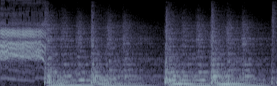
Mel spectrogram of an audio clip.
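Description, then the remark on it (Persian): A man wails loudly, a high strained cry that gives way to a dense, booming wash of sound with sharp hits recurring every second or so. “داد زدنش دیگه چیه؟ نگاش کنین، گریهش گرفته.”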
